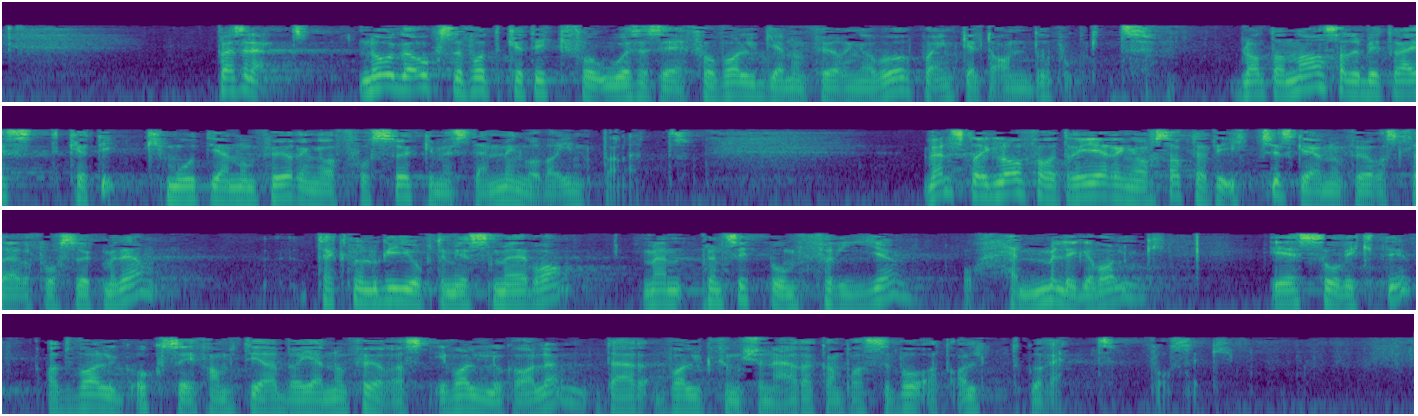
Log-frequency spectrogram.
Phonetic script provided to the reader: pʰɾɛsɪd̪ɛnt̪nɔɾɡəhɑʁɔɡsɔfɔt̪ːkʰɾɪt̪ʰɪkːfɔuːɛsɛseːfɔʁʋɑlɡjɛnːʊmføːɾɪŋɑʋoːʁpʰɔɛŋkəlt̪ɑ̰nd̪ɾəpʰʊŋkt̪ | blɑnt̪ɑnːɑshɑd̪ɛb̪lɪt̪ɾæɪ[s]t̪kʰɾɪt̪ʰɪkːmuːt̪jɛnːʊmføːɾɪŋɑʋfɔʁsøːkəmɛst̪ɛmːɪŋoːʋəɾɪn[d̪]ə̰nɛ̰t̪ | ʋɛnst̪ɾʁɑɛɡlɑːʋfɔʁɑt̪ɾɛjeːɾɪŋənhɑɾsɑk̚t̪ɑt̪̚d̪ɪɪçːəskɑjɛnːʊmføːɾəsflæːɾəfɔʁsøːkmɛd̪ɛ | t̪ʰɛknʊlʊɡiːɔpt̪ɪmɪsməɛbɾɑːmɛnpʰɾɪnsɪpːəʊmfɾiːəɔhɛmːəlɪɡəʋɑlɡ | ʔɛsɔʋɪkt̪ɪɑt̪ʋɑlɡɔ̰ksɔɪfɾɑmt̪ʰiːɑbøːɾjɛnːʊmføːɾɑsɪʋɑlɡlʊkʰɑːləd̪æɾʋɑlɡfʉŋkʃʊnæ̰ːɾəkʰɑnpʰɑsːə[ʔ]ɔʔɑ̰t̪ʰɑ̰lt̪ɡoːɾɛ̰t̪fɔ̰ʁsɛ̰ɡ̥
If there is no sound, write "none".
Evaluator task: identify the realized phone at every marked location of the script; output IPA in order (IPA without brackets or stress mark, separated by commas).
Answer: s, t̪, p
